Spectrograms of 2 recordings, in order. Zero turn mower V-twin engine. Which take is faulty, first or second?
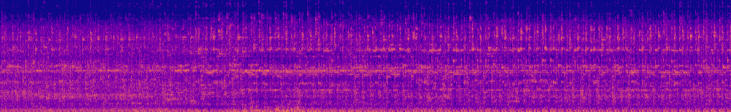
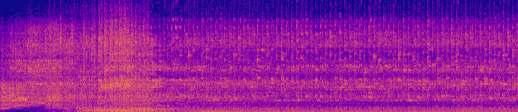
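second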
